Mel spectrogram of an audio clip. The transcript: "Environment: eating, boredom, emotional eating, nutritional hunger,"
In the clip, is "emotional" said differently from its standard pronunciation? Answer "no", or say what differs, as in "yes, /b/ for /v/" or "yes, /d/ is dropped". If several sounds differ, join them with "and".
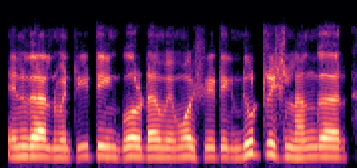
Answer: yes, /n/ is dropped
